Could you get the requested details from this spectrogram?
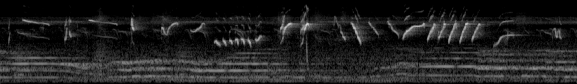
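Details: Pleci, a white-eye, in energetic 'gacor lasroll' song: high whistled slurs, a quick trill of short descending notes midway, then dense bursts of sharp chirps, with soft steady low tones behind.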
